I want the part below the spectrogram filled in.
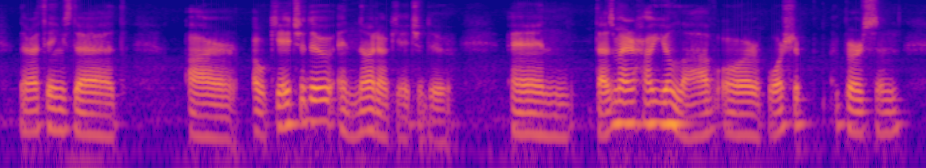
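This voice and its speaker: The recording is very clean, with a silent background. A man with a fairly low pitch speaks at a fairly slow pace with lively intonation. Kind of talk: personal monologue vlog. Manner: halting, many fillers.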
